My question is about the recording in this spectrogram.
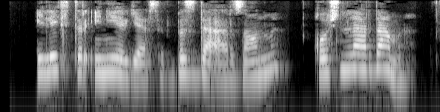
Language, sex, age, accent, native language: Uzbek, female, 18-24, Samarqand, Uzbek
